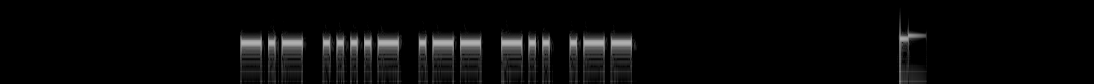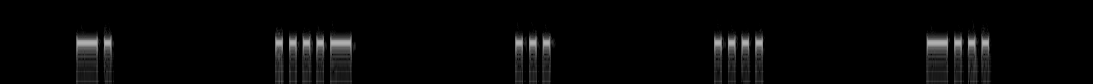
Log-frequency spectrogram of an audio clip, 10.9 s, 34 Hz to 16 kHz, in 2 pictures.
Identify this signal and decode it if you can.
Morse code, heard as a keyed tone, about 36 wpm, spaced as for 15 wpm, 700 Hz. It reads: K4WDW N4SHB
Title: USA Call Signs - 5 Characters - 8x Character Spacing - 35wpm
